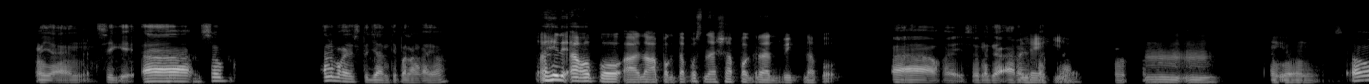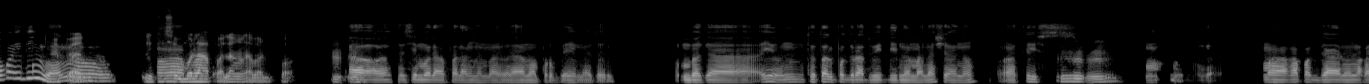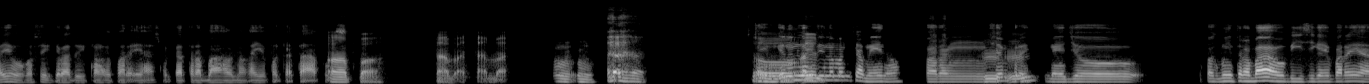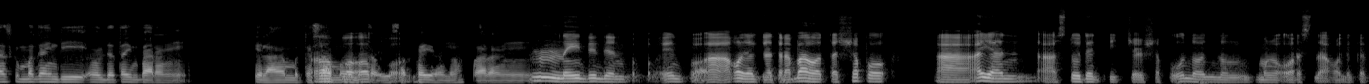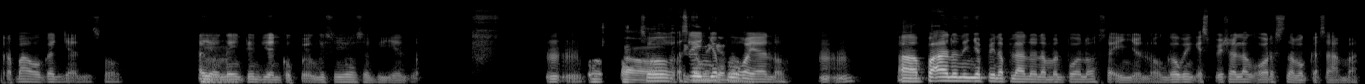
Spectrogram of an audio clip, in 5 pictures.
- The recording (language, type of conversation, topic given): Filipino, unstructured, Paano ninyo pinahahalagahan ang oras na magkasama sa inyong relasyon?
- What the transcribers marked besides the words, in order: other background noise; unintelligible speech; cough; tapping; sniff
